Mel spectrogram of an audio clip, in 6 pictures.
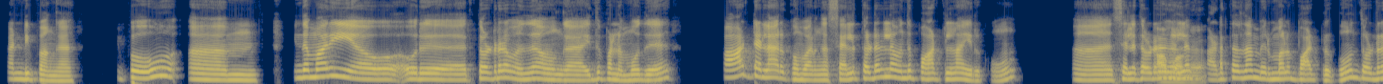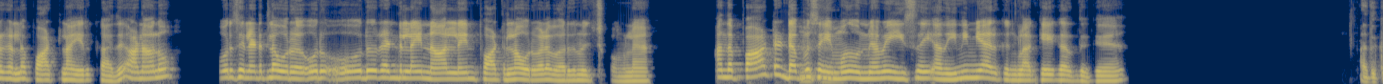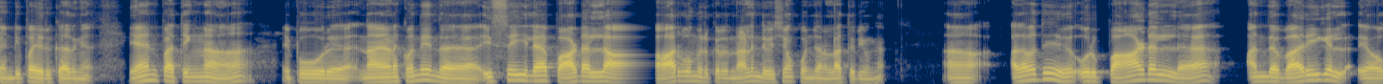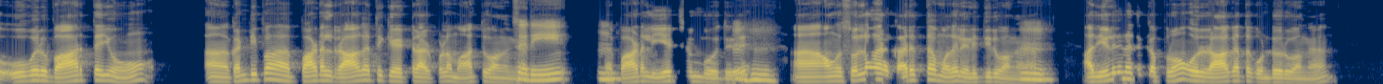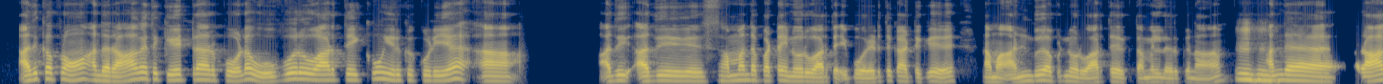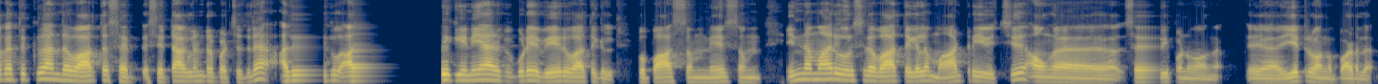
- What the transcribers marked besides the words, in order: static; in English: "லைன்"; tapping; in English: "லைன்"; other background noise; in English: "டப்பு"; other noise; distorted speech; drawn out: "சரி"; mechanical hum; drawn out: "அவங்க"
- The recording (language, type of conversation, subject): Tamil, podcast, வெளிநாட்டு தொடர்கள் தமிழில் டப் செய்யப்படும்போது அதில் என்னென்ன மாற்றங்கள் ஏற்படுகின்றன?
